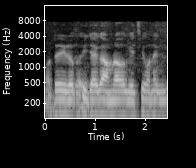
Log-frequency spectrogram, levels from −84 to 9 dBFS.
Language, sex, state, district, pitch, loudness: Bengali, male, West Bengal, Kolkata, 115 Hz, -17 LUFS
